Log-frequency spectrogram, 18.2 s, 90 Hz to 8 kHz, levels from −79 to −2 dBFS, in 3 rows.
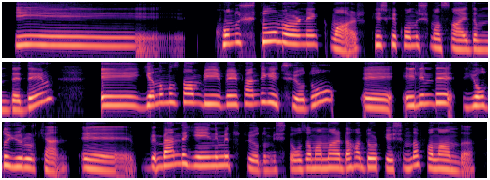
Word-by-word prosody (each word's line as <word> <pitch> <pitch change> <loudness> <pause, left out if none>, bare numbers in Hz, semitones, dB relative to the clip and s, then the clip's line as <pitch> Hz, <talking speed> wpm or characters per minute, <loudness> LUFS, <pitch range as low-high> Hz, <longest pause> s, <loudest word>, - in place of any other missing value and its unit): İii, 255 -3 -1 0.7
konuştuğum 320 +4 +3
örnek 275 -4 +2
var. 195 0 -2
"Keşke 265 0 -1
konuşmasaydım." 200 -7 -2
dediğim. 225 - +2 0.7
İii, 255 -2 +2
yanımızdan 310 +2 +1
bir 285 -3 +1
beyefendi 280 +3 0
geçiyordu, 275 - -1 0.4
eee, 210 -3 +2
elinde 290 +5 +1
yolda 250 +3 +2
yürürken. 205 -5 0 0.2
Eee, 175 - -1
b 220 +3 -3
ben 265 +3 +3
de 295 - +4
yeğenimi 245 -1 +2
tutuyordum, 180 -8 -5
işte, 175 +1 -10
o 190 - -1
zamanlar 205 +1 0
daha 220 +1 -1
4 220 0 +2
yaşında 205 +5 -2
falandı. 200 -7 -1
245 Hz, 95 wpm, -23 LUFS, 205-275 Hz, 0.7 s, de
